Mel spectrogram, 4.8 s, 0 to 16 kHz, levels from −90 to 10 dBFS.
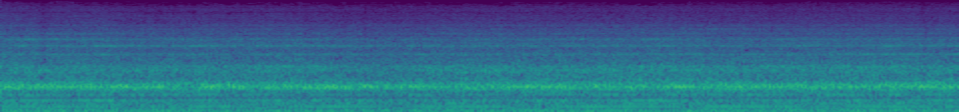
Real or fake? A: real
